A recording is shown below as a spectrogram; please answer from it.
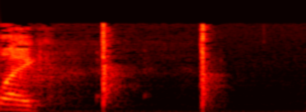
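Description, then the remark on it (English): A Viking clap: two sharp, loud handclaps spaced evenly about half a second apart, following a brief burst of voice at the very start. “That's the Viking clap.”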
